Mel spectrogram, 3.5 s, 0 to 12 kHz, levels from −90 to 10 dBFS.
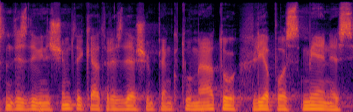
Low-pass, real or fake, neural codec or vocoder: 10.8 kHz; real; none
